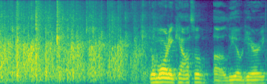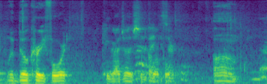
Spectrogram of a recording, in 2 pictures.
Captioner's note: applause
